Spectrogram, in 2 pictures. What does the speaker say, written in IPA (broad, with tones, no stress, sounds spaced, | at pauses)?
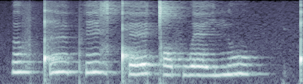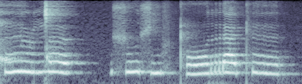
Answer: ə˧˥˧ v ǃʼ øː˧˥˧ pʰ e˧˥˧ z ǃʰ ɛː˩˥ ǀ ɔ˩ f w ɛː˩ i̯ n u˧˥˧ | ǃʰ øː˧˥˧ ɭ ŋ͡ǀ œ˥˧ | ʃ u˧˥˧ ʃ i˩˥ f ʈʰ oː˩˥ r a˥˧ ʈʰ øː˥˧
